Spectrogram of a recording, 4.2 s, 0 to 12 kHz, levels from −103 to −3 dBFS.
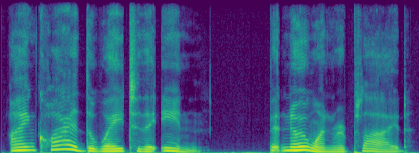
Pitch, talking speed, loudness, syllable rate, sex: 205 Hz, 155 wpm, -17 LUFS, 4.6 syllables/s, female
